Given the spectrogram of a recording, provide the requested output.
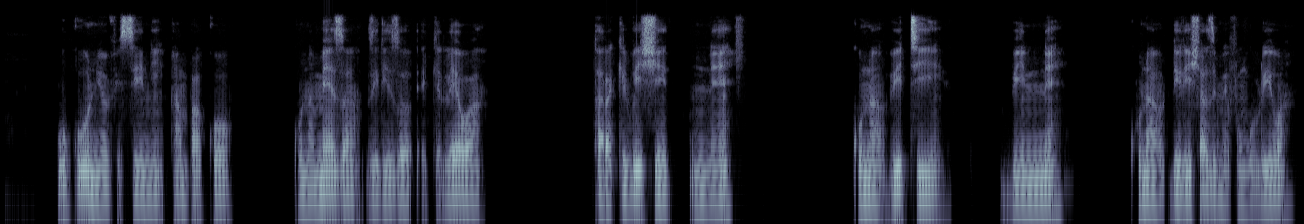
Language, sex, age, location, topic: Swahili, male, 18-24, Kisii, education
